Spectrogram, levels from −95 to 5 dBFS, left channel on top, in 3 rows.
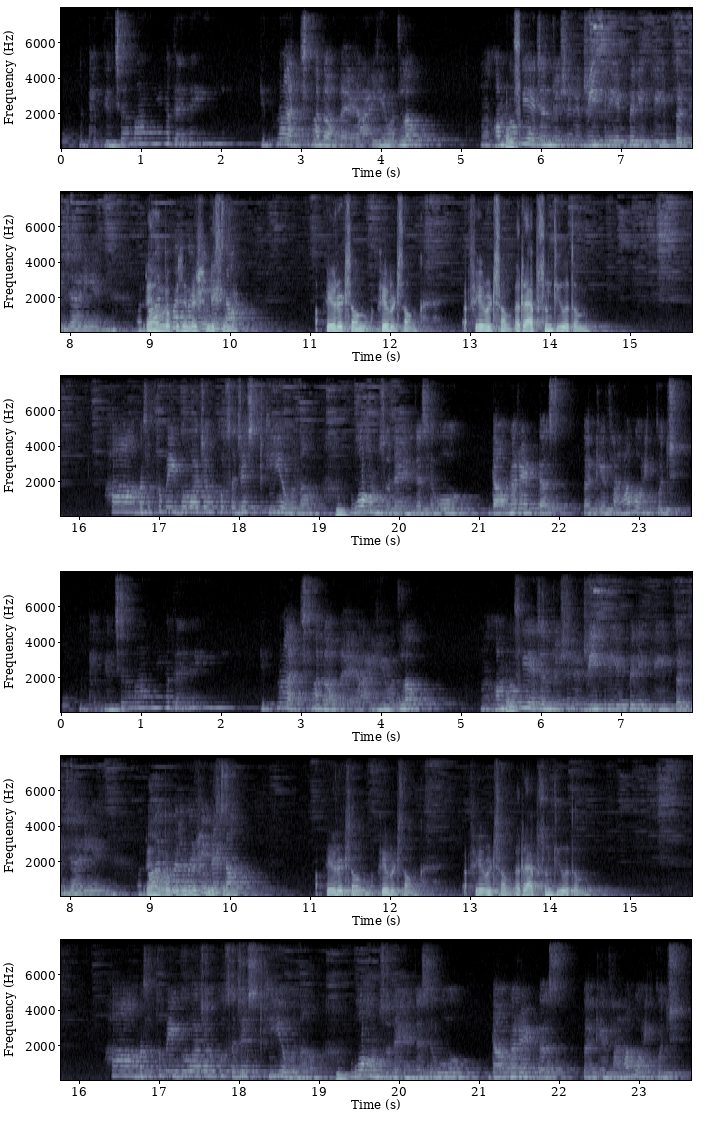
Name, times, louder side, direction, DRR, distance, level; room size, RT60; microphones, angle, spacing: voice 1, 0.3-2.0 2.5-4.5 5.2-8.4 9.0-10.1 11.3-11.5 16.3-20.8 21.1-22.0 22.3-23.5, left 1 dB, 10° left, 3.0 m, -38 dB
sound 1, 6.4-10.7 11.0-13.5 14.0-16.3 16.6-20.1, left 12 dB, 35° left, 0.8 m, -43 dB
voice 2, 8.5-10.1 11.2-12.5 13.0-14.5 19.2-19.3, left 5 dB, 75° left, 0.5 m, -28 dB
14.0 x 8.7 x 6.6 m
head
